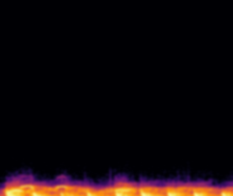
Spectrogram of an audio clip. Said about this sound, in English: Hear those Indian tom-toms? They're beating out a throbbing rhythm for an ancient tribal dance, the Indian corn ceremonial dance, a tribute to corn, the principal food of the red man.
